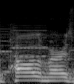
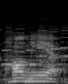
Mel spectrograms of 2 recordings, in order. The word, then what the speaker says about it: palmiers: be also making um which are the polymers was what we call them but it's pronounced palmiere and these are going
